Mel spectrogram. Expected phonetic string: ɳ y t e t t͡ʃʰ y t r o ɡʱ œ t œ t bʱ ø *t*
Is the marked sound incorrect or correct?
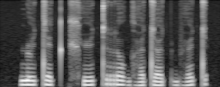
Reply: correct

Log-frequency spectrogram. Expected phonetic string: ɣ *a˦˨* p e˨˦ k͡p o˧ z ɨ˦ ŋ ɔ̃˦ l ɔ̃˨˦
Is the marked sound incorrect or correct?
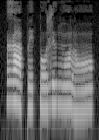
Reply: correct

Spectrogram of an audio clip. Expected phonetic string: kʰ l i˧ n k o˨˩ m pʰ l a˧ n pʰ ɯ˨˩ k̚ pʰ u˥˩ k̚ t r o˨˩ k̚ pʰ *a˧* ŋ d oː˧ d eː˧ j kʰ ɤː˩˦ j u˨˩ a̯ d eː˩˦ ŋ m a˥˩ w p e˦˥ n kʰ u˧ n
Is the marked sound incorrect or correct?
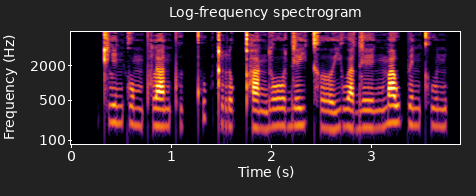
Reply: incorrect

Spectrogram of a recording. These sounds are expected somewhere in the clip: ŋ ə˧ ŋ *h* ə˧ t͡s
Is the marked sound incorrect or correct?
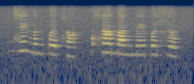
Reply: incorrect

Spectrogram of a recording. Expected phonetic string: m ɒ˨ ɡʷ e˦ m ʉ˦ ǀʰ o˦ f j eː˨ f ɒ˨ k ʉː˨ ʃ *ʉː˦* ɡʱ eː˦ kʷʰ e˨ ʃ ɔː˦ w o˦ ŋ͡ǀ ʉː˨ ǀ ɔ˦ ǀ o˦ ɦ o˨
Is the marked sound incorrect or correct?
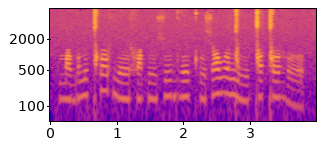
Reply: correct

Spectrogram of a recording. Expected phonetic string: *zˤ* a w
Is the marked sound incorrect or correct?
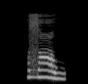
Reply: correct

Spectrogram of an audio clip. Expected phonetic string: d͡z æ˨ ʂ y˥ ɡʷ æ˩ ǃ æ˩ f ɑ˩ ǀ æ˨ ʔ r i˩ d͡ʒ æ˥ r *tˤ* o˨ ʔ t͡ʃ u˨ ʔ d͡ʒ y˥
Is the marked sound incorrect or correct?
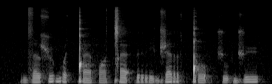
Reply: incorrect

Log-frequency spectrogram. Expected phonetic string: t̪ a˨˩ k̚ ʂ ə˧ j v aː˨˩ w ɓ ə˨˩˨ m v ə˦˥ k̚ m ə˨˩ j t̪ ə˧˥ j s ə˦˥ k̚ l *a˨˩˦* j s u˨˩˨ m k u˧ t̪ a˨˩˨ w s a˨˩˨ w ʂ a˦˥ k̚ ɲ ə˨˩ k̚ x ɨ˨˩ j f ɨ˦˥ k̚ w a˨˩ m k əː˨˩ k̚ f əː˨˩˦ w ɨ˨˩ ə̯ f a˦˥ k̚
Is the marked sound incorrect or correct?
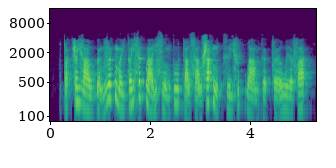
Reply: correct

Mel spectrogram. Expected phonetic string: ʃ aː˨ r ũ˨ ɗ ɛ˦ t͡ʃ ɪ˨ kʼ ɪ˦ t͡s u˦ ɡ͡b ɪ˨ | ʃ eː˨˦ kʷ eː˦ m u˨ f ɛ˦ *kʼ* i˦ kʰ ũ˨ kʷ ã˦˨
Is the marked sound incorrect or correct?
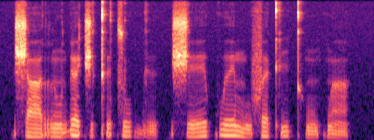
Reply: correct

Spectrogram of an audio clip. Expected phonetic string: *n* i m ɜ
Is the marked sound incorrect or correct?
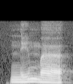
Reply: correct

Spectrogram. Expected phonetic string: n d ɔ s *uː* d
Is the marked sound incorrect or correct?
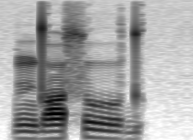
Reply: correct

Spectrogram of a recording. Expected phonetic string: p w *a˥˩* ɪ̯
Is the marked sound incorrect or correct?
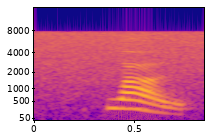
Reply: correct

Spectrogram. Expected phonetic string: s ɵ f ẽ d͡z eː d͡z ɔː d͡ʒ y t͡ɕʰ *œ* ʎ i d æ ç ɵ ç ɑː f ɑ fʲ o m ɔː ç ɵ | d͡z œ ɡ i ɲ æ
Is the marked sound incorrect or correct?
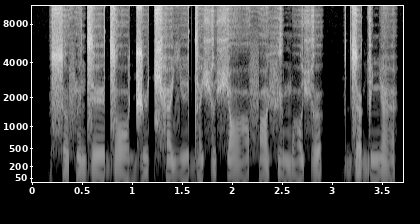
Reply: incorrect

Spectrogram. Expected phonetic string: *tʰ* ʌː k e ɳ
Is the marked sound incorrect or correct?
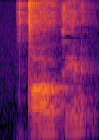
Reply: incorrect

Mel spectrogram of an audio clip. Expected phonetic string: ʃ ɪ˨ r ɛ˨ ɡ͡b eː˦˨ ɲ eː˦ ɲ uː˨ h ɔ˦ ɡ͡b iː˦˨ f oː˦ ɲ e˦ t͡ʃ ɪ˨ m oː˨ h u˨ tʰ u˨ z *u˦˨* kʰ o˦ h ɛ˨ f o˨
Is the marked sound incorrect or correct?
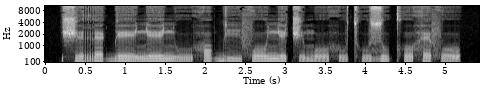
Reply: correct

